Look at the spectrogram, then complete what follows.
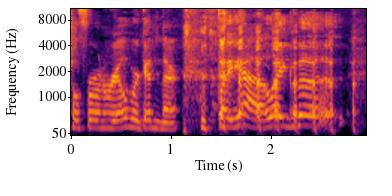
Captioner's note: laughter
